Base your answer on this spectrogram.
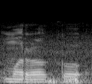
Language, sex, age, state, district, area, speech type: Telugu, male, 18-30, Andhra Pradesh, N T Rama Rao, urban, spontaneous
